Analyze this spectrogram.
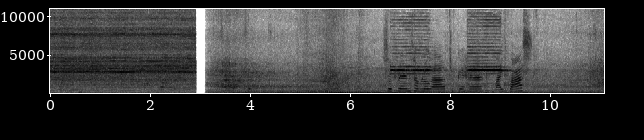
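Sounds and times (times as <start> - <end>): motorbike and vehicle engines: 0.0 - 11.0.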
